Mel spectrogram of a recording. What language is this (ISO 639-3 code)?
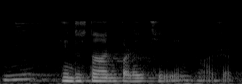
mai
